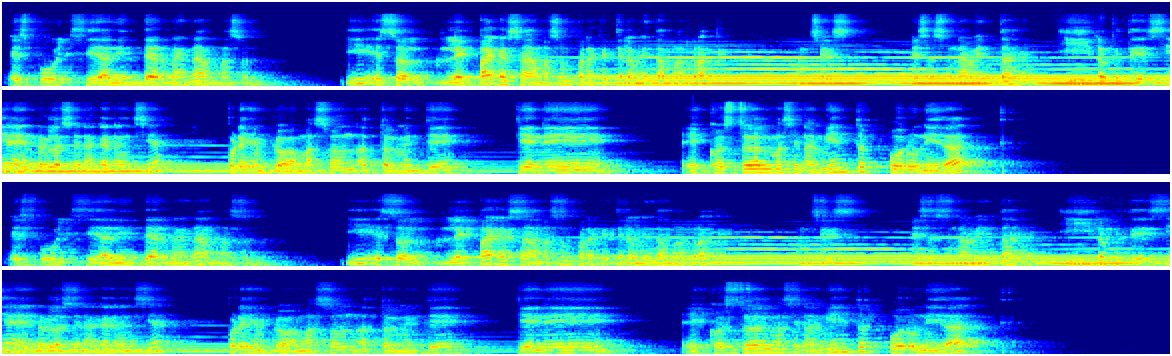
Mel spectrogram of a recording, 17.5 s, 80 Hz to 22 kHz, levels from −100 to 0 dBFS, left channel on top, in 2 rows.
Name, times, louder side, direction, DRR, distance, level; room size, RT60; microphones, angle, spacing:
voice 1, 0.1-2.0 2.6-5.5 5.9-6.3 6.8-10.1 10.5-12.2 12.6-13.4 13.9-16.3, left 3 dB, 90° left, 4 dB, 1.1 m, -33 dB
sound 1, 3.9-12.5, left 7 dB, 60° left, 0.4 m, -31 dB
11.5 x 9.6 x 7.7 m, 0.67 s
head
